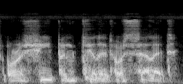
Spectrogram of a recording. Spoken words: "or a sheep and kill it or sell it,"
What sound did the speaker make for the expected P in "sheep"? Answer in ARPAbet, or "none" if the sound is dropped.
P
